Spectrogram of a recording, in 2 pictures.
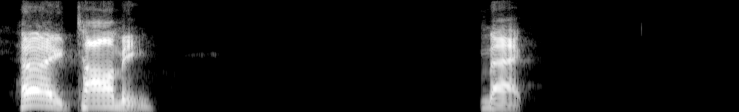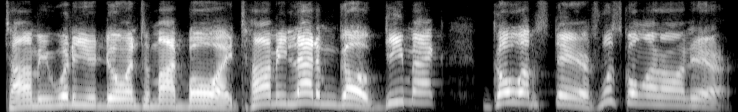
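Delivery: high, loud protest at Tommy; alarmed father yelling. Acted. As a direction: shout at him to let the boy go. Father confronts Tommy grabbing son.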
